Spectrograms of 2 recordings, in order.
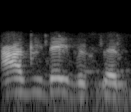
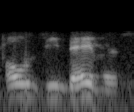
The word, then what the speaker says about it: Ossie Davis: then turned around yeah you trying to say Ossie Davis od Davis who mispronounces Ossie Davis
